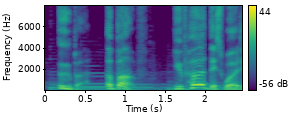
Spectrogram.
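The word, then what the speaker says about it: Über: Say E, then round your lips. Uber, above.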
